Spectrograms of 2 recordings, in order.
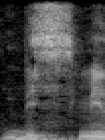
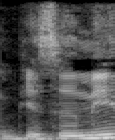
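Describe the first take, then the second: First: The s runs straight into the m. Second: An extra vowel is added after the s. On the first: The speaker calls it right. "ബിസ്മി എന്ന് ഓതുക" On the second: The speaker calls it wrong. "ബിസ്മി എന്ന് ഓതരുത്"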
